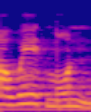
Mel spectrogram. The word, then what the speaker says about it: เวทมนตร์: ออก เสียง นะ คะ คำ ว่า เวทมนตร์ นะ คะ ตอเต่า เรา ก็ จะ งด ออก เสียง นะ คะ แนว คิด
